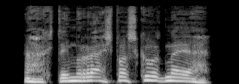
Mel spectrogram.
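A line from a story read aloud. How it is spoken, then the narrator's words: Breathed-out curse. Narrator (Russian): выдохнул Дикой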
